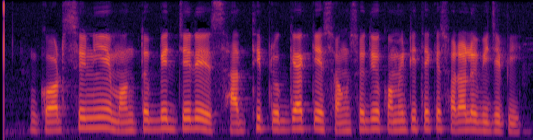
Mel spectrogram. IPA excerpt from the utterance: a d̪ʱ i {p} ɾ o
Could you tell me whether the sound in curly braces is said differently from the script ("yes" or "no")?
no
